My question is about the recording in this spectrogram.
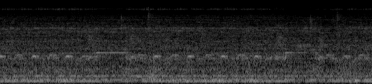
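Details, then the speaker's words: Creality K1 (possibly CoreXY) 3D printer during a speed test: cooling fan kicks in and runs at full speed, a loud steady whoosh with a constant whine over the print moves, no rattle or scrape; normal cooling fan noise. "I probably was okay so you'll hear the fan kick in and then it's just gonna go crazy"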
